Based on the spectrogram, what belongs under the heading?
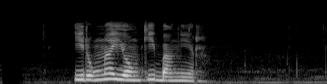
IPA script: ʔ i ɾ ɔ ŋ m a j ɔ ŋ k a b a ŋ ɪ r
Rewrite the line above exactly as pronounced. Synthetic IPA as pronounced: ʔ i ɾ u ŋ n a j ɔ ŋ k i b a ŋ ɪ r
